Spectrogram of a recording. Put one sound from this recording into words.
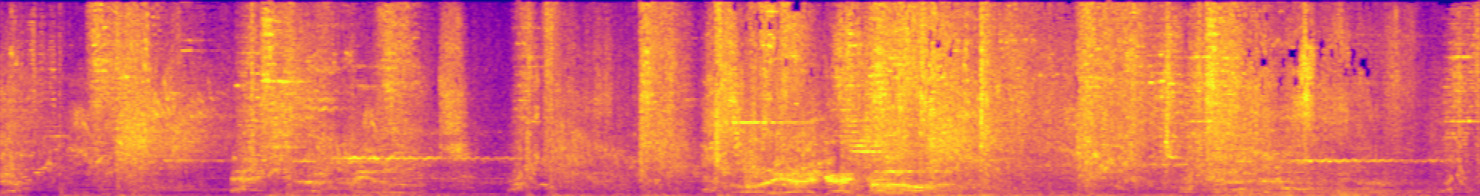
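Game combat effects clash, crackle and whoosh.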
